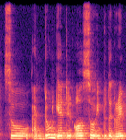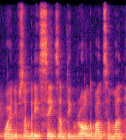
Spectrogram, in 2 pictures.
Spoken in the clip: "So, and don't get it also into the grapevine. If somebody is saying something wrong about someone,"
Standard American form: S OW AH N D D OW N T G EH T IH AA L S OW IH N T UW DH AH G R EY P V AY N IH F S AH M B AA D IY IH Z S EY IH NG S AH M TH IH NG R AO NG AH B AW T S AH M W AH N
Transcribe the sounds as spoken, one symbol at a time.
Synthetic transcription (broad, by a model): S OW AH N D D OW N T G EH T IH AA L S OW IH N T UW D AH G R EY P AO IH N IH F S AH M B AA D IY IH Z S EY IH NG S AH M T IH NG R AO NG AH B AW T S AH M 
